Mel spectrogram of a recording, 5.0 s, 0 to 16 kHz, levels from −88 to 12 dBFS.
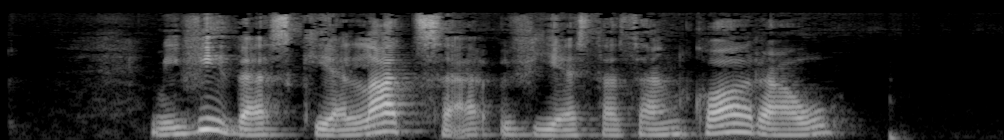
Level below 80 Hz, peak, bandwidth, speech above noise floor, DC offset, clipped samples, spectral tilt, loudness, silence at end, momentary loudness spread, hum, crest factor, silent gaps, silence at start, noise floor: -58 dBFS; -2 dBFS; 11.5 kHz; 49 dB; under 0.1%; under 0.1%; -3 dB/octave; -21 LUFS; 0.55 s; 12 LU; none; 22 dB; none; 0.75 s; -70 dBFS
